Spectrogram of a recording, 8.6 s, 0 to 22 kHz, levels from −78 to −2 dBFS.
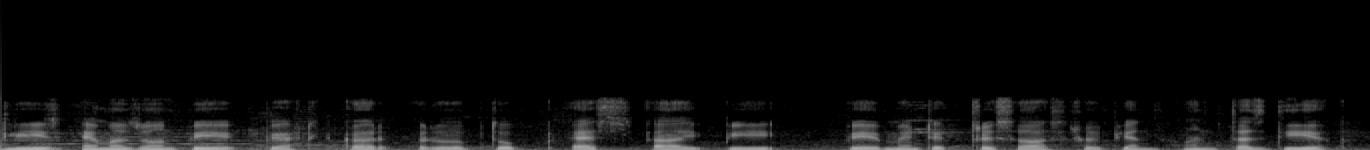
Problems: constant background noise, background conversations at intervals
